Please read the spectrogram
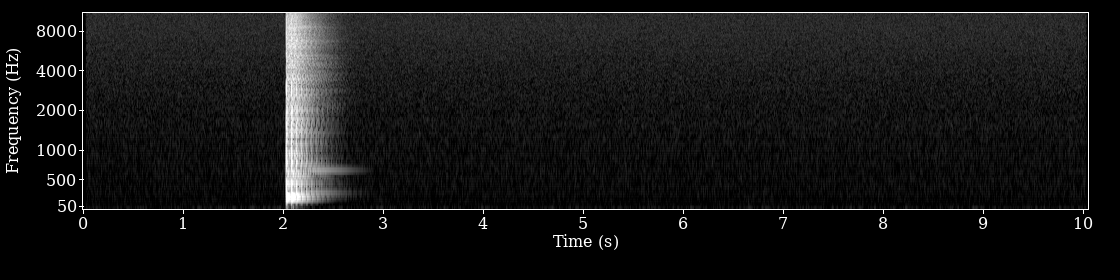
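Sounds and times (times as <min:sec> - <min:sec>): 
snare drum with short delay: 0:02.0 - 0:02.6.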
